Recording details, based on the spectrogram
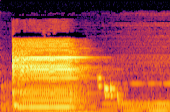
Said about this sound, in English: You will hear a buzzer. When you hear the buzzer, look down at the floor.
